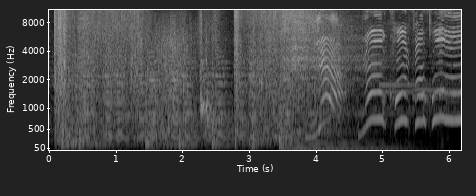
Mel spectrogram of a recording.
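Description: Cartoon sound effects over background music: a sudden large water splash with rushing noise for about three seconds, then a character's wordless voice making several short rising-and-falling hums.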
